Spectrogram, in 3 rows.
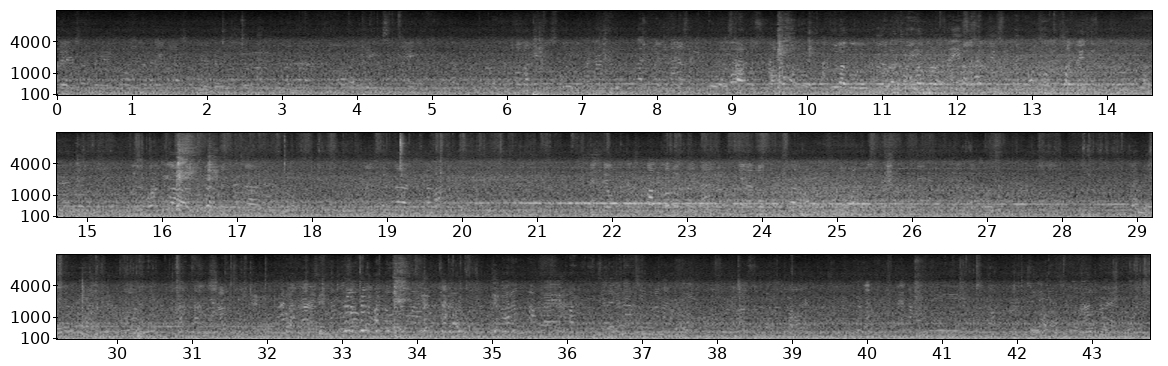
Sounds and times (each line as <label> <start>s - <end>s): The train arrived 7.4s - 32.9s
